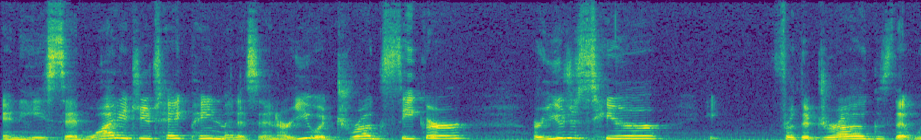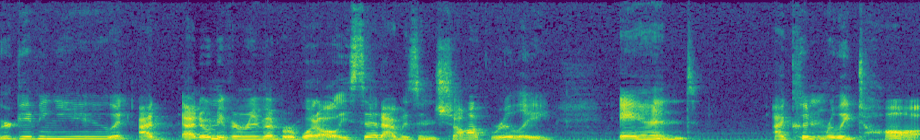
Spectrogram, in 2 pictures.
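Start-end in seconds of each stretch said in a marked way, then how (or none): 0.6-7.8 angry, high-pitched yelling. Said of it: "he yelled at me".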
